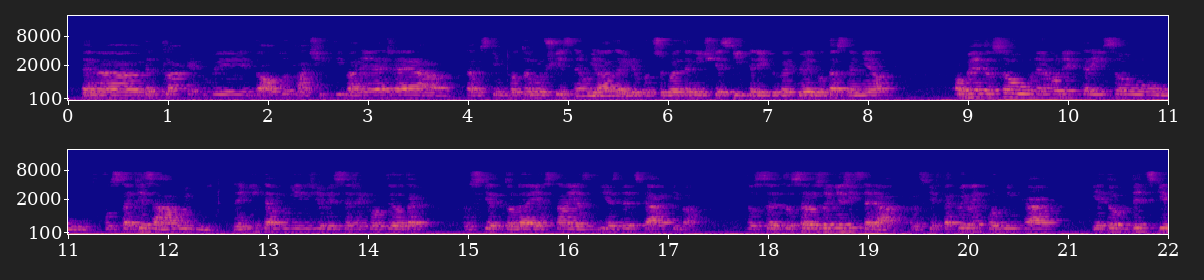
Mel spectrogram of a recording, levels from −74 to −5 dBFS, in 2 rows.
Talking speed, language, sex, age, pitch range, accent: 175 wpm, Czech, male, 20-39, 140-155 Hz, native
